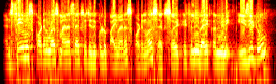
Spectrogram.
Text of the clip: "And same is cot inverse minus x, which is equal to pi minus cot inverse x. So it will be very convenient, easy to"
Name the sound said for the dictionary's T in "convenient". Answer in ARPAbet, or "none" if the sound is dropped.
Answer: none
